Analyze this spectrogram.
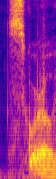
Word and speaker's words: squirrel: okay so the third one is squirrel squirrel squirrel yeah perfect squirrel see I ruined it I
